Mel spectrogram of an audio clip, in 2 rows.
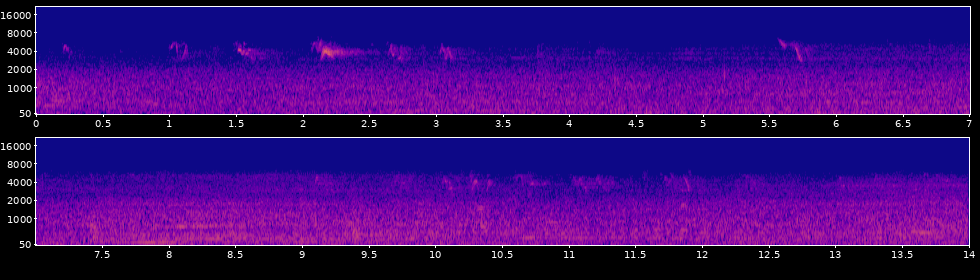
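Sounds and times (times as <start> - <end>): background noise: 0.0 - 14.0
small birds chirping: 1.0 - 6.5, 9.0 - 14.0.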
